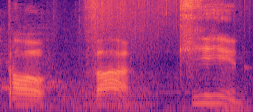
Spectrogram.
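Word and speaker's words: Dovahkiin: Do va keen is how they say it. I thought they held the keen more, but I mean, you're the one who would know that.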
